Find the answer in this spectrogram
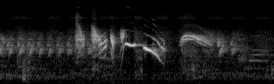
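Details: Common iora lure to set silent birds singing: a blur of buzzy warbled notes, then a clear descending whistled slur, a short break and a final arching whistle.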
